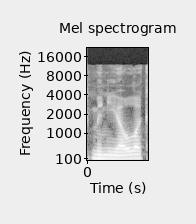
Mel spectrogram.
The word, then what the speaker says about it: Mignola: It's based on a Mike Mignola comic book, the guy who does Hellboy. – Is that how you pronounce his last name? – Yeah. Yeah, it is.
